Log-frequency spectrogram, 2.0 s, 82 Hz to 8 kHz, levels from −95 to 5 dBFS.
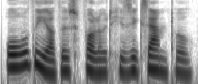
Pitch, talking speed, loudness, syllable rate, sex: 175 Hz, 180 wpm, -17 LUFS, 5.9 syllables/s, female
